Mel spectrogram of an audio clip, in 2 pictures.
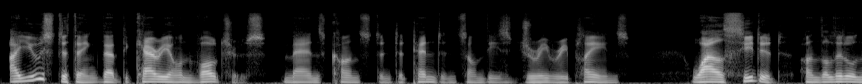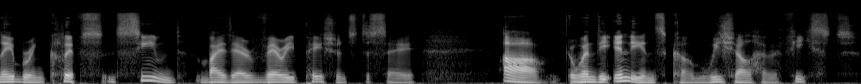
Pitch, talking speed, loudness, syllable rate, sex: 110 Hz, 135 wpm, -22 LUFS, 3.8 syllables/s, male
